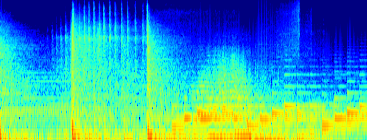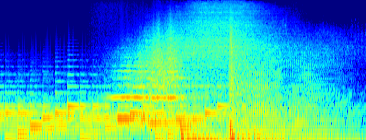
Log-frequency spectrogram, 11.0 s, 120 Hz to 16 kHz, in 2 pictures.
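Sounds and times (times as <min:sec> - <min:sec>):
electronic music: 0:00.0 - 0:11.0.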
